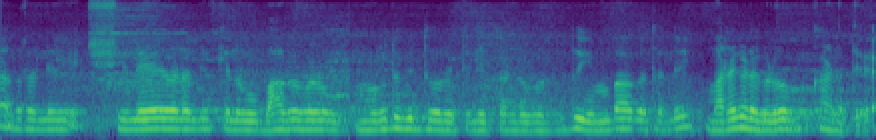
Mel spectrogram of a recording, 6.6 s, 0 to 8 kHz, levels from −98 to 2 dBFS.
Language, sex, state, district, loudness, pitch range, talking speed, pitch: Kannada, male, Karnataka, Shimoga, -28 LUFS, 150-170 Hz, 110 wpm, 160 Hz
